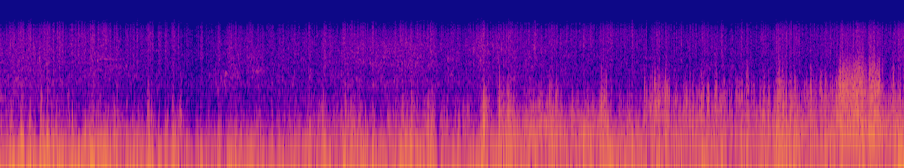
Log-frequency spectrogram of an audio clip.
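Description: Water splashes and rushes along a boat's hull.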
